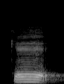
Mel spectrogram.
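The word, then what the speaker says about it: καί: Kai, que se escribe así, pero se pronuncia como que. Se debe pronunciar como que. Por el diptongo. La AI es un diptongo y viene como una que.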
